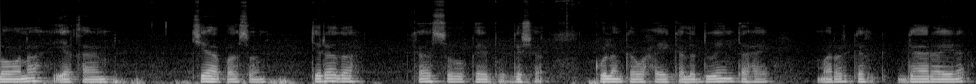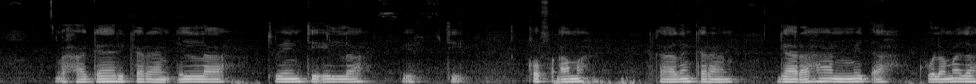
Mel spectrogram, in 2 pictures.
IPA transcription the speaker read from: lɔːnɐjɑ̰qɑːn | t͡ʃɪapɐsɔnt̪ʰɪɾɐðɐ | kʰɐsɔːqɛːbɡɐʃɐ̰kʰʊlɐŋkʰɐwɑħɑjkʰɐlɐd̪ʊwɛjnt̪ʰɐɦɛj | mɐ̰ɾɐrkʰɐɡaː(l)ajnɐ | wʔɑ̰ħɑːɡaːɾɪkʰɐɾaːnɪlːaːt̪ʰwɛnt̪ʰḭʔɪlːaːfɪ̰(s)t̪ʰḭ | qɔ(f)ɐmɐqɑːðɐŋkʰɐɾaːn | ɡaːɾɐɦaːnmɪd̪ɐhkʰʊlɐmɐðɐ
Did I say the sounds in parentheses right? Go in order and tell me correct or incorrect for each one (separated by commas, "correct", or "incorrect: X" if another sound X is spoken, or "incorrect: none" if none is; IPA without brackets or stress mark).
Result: incorrect: ɾ, incorrect: f, correct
